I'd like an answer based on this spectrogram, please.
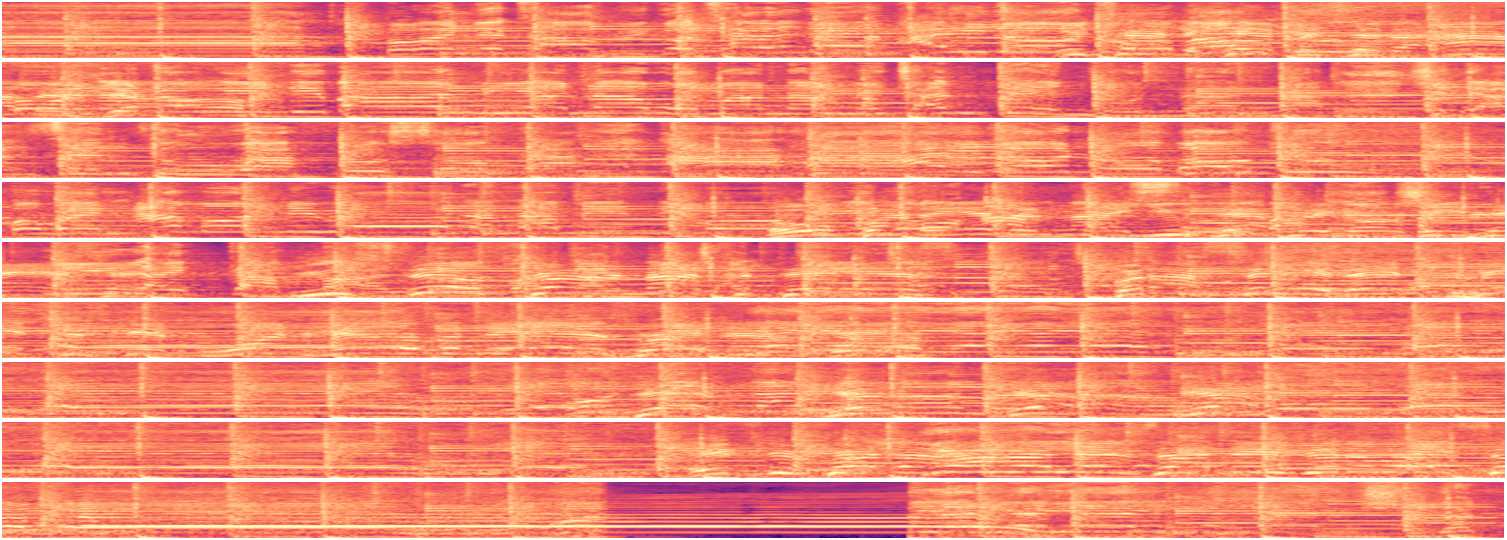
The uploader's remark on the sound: AFRO BEATS AND VIBES LIVE AT THE CAMP IN HUNTSVILLE AL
